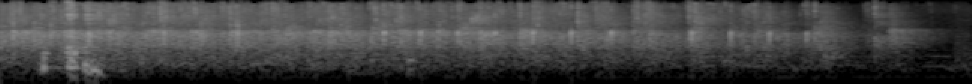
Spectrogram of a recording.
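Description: An audience applauds steadily, a dense wash of many hands clapping at an even, sustained level for several seconds before tapering off at the end.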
